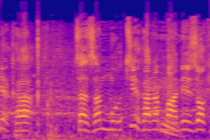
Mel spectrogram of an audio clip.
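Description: A man commentating in fast, continuous speech over a boxing bout.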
